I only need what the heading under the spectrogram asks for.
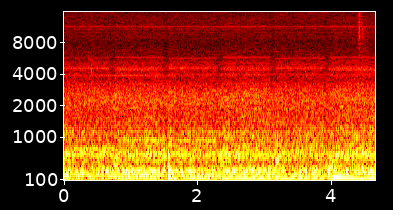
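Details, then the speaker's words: DMM DYN2 servo (57N-DHT-A6TD1 3Nm motor, 2000 pulses per revolution) on CNC axis, speed ramping toward 120 inches per minute; low even hum, faint steady tones, no roughness or hunting; quiet, smooth, jumps around far less on the table. "now notice how quiet this is that's that's the first thing that it's going to jump out at you also notice how much less this motor jumps around on the table"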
